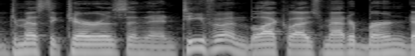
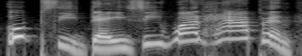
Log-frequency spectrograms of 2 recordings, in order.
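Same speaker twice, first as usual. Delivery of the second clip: much higher, sing-song oopsie voice; mock pollster; 13 semitones higher than usual. Mocking pollsters who missed Trump, much higher and sing-song. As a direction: play a clueless pollster caught out.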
